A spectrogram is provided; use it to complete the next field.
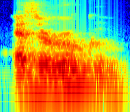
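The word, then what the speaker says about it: Ezeiruaku: Donovan, how do you pronounce his last name, Rob? Ezeruku.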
